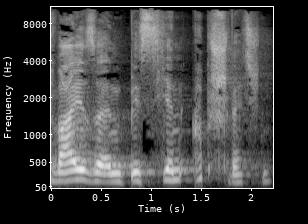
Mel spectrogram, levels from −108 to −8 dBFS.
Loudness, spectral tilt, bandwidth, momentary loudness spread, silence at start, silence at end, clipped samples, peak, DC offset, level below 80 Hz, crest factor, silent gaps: -27 LUFS; -2 dB/octave; 11 kHz; 9 LU; 0 s; 0.05 s; under 0.1%; -10 dBFS; under 0.1%; -84 dBFS; 18 dB; none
